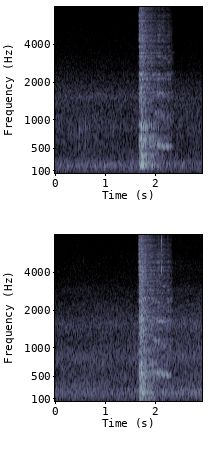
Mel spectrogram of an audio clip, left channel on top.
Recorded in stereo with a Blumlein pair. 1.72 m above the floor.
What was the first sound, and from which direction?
A door slam, 50° right.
